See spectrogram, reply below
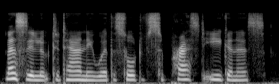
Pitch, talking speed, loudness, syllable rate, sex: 205 Hz, 215 wpm, -18 LUFS, 6.6 syllables/s, female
